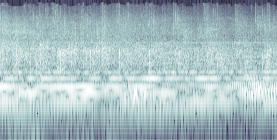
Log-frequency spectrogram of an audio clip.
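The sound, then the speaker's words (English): An audience claps in a steady, dense wash of applause that carries through the whole moment, with sustained low keyboard tones humming underneath and no one speaking. “Yeah, yeah, y'all can clap for that.”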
